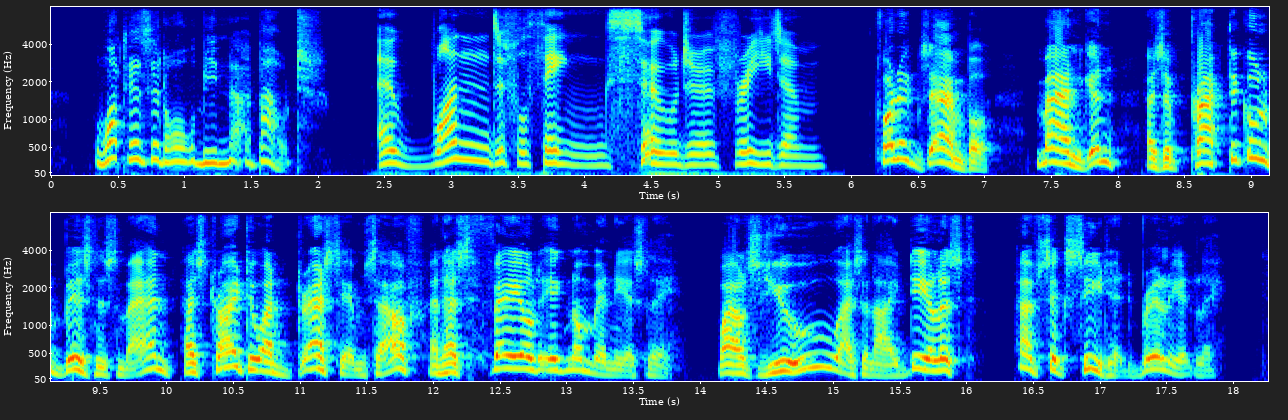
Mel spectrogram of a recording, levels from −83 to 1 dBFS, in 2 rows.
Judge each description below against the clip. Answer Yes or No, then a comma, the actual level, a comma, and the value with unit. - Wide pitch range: Yes, wide, 5.9 semitones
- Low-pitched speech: No, high, 200 Hz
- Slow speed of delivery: Yes, slow, 130 wpm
